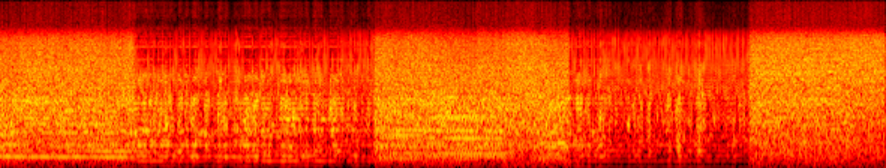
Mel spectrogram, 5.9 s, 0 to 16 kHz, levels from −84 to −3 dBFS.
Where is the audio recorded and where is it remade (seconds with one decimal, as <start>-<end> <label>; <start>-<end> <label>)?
0.0-0.9 recorded; 0.9-2.5 remade; 2.5-3.8 recorded; 3.8-5.0 remade; 5.0-5.9 recorded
